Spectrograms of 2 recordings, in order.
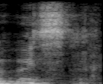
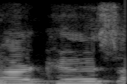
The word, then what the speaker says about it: Arceus: Arceus. I've never heard it pronounced like that. I pronounce it Arceus. I go through this with every new person I talk to. It is not Arceus. It is Arceus.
